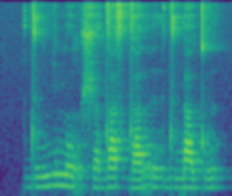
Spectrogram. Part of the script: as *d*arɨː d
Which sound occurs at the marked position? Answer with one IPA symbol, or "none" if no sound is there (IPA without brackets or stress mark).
d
